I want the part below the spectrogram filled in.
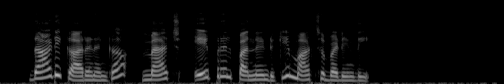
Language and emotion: Telugu, neutral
